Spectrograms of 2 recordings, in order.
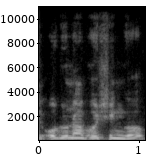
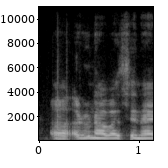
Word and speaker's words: Arunava Sinha: If you want to pronounce it the authentic Bengali way, then it would be Orunabho Shingo, but I'm going to spare you that. Arunava Sinha it is for most people around the world.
